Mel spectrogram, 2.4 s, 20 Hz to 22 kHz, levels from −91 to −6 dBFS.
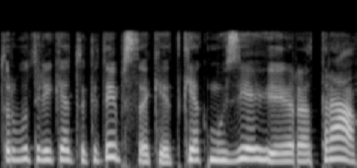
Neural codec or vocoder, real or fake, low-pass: vocoder, 44.1 kHz, 128 mel bands every 256 samples, BigVGAN v2; fake; 9.9 kHz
